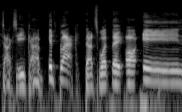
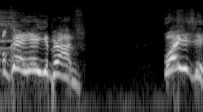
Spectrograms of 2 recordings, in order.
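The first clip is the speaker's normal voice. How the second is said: put-on Cockney accent, very high and loud; 11 semitones higher, 6 dB louder than usual. Acting out a scene set in london, speak in a cockney accent. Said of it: "why is it all Cockney?".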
